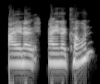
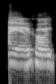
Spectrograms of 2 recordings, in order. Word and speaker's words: Iannacone: Today I have, and I'm so tempted to pronounce your name the Italian way, but I think you just say it Iannacone. Iannacone, yeah. Iannacone.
